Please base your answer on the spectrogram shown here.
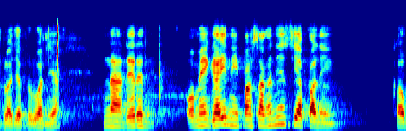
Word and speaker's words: Omega: tachaya besok ada nih bacanya w bukan W bacanya Omega artinya disini kecepatan sudut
